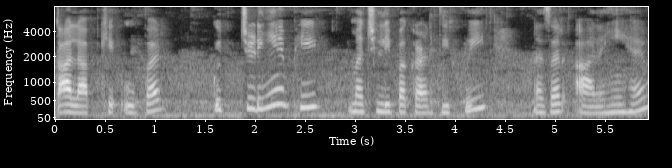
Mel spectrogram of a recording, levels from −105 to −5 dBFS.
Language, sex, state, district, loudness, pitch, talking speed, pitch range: Hindi, female, Uttar Pradesh, Ghazipur, -24 LUFS, 200 Hz, 130 wpm, 180-250 Hz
